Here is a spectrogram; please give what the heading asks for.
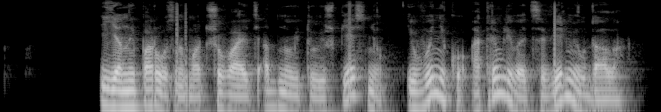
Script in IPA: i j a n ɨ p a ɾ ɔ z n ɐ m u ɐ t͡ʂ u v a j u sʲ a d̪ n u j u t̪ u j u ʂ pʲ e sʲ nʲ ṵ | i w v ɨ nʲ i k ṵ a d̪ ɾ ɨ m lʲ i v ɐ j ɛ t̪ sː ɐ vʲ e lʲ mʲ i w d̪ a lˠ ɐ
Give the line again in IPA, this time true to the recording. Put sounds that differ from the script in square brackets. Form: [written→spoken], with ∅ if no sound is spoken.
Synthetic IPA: i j a n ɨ p a ɾ ɔ z n ɐ m u ɐ t͡ʂ u v a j u [sʲ→t͡sʲ] a d̪ n u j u t̪ u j u ʂ pʲ e sʲ nʲ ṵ | i w v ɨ nʲ i k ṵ a [d̪→t̪] ɾ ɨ m lʲ i v ɐ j ɛ t̪ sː ɐ vʲ e lʲ mʲ i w d̪ a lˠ ɐ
